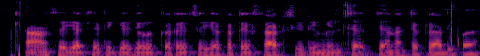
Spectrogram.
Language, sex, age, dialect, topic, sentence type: Maithili, male, 18-24, Bajjika, agriculture, question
